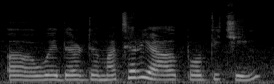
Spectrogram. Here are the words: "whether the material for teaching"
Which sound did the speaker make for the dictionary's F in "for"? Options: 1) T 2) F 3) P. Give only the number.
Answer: 3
